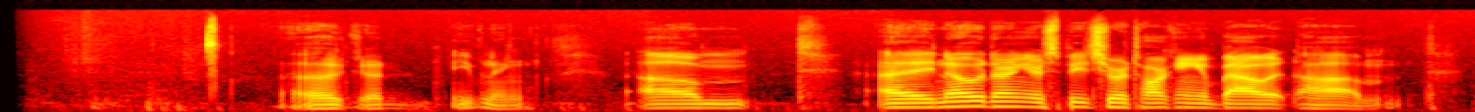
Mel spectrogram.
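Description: A man speaks through a microphone, heard from across a large room.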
